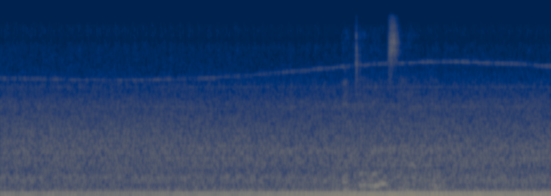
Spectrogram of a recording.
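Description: A truck engine drones low and steady.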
